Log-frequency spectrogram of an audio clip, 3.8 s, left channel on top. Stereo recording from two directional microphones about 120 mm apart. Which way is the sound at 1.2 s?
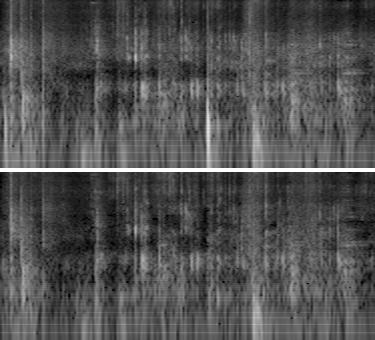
5° right (ahead or behind).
